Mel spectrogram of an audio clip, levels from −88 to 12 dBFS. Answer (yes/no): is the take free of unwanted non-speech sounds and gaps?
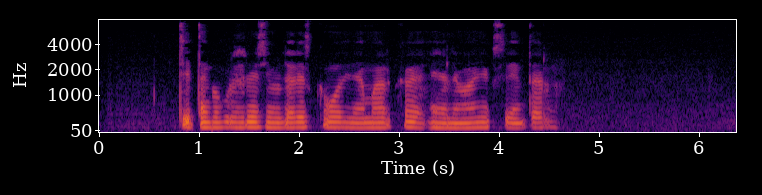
yes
